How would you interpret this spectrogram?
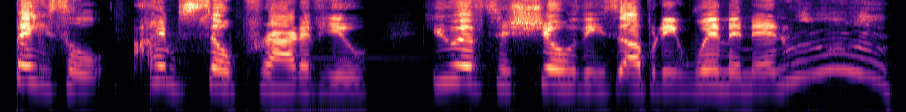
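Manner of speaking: lightly voiced preachy girl; gushing zealot. Mari praising Basil.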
